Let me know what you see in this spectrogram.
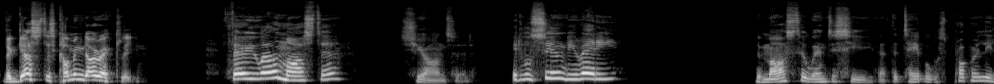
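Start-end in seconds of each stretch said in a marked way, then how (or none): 0.0-1.4 master's voice. A narrator's reading. 2.2-6.2 much higher, louder cook voice; Grethel's voice. A narrator's reading. Cook reassuring her master, much higher and louder.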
